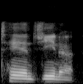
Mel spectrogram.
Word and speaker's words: Tangina: name's tangin Tanga um her name in the movie is pronounced tangina but we are most definitely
